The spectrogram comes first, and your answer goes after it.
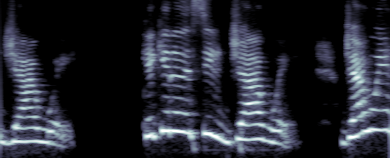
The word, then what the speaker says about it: Yahweh: Yahweh es la manera que nosotros pronunciamos las 4 letras del nombre de Dios o del nombre de nuestro Elohim. Yud, Hei, Vav, Hei son las 4 letras hebreas y nosotros le pusimos vocales y lo pronunciamos Yahweh.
